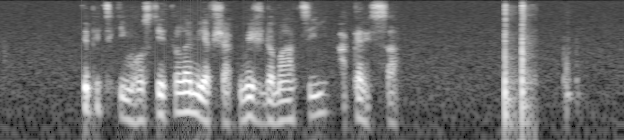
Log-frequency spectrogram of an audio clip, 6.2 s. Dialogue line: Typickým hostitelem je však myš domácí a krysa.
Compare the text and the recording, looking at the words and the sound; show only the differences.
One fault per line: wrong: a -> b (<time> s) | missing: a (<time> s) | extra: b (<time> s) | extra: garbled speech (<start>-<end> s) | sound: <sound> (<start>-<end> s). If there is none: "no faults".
sound: thud (5.1-5.4 s)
